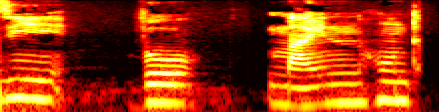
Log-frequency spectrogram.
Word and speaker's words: Hund: But in German, the everyday word for dog is Hund, hound.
